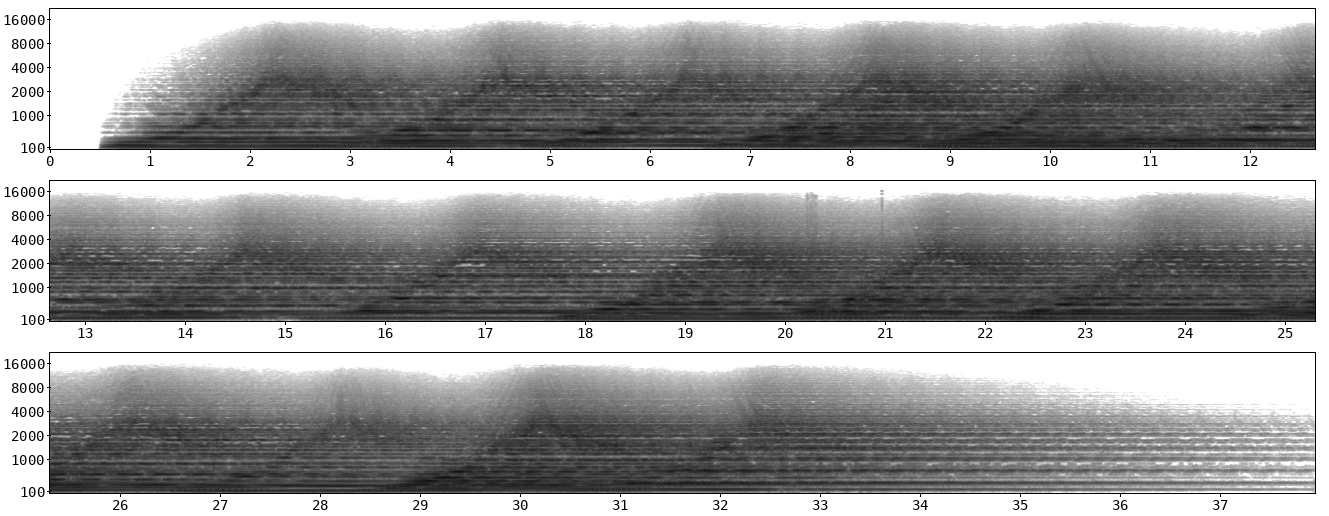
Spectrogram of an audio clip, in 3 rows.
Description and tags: Ambient Chords 1
I recorded the same chords on a few different settings once. This is the first.
synth, texture, chords, ambient, pad, synthesizer, space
